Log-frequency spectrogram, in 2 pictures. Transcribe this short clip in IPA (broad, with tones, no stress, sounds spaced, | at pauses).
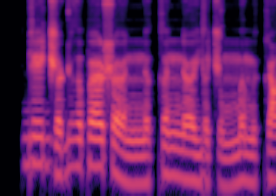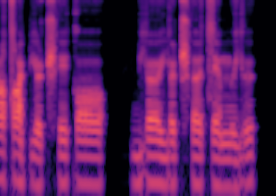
ɡ eː˦ d͡ʒ œ˨˦ ɖʱ ə˦ p œː˦ ʂ œː˨ nː ə˨˦ k ə˦ nː œː˧ j ə˨ t͡ʃ o˨ mː ə˦˨ m ʏ˦ k ʏː˦ tˤ e˧ pʲ œ˨ ʈ͡ʂʰ e˧ k ɔː˧ | b j œː˨ j ə˨ ʈ͡ʂʰ ɜ˨ t͡s ɛ˨ m ʏ˨ j ʏ˦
